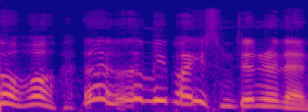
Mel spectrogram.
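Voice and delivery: high, mock Scottish accent.

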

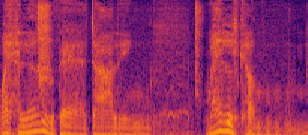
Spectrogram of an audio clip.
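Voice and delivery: low, hushed, very soft seductive snake voice. Voicing a snake character in a tabletop game, use a seductive snake voice. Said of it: "I don't know how to do a seductive snake voice".

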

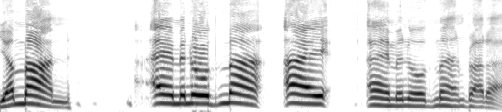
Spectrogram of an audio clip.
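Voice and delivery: Jamaican-accented voice. Saying a line in the accent the other speaker requests: jamaican accent.

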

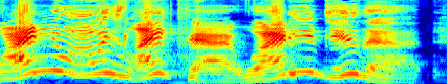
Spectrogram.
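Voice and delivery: high, dismissive mimicking voice. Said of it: "they're pretty dismissive".

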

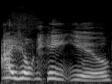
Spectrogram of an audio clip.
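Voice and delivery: mock terrible line reading, awful delivery. Recapping a scene where she answers him on the staircase, with a terrible line reading. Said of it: "in the worst line reading humanly possible".

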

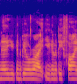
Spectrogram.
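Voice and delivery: ordinary talk

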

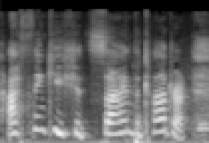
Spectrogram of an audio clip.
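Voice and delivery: acted shy, hesitant, timid, soft, high-pitched voice. Retelling Dottie's reply to her husband: timid Dottie voice. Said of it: "The timidness comes back".

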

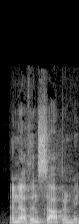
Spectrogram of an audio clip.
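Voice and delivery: plain

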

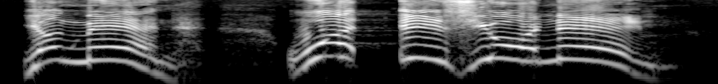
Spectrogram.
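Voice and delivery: regal, high, slow commanding shout, drawn out. Retelling a story where a king shouts at a deserter: retelling a shout. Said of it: "and he shouted".

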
